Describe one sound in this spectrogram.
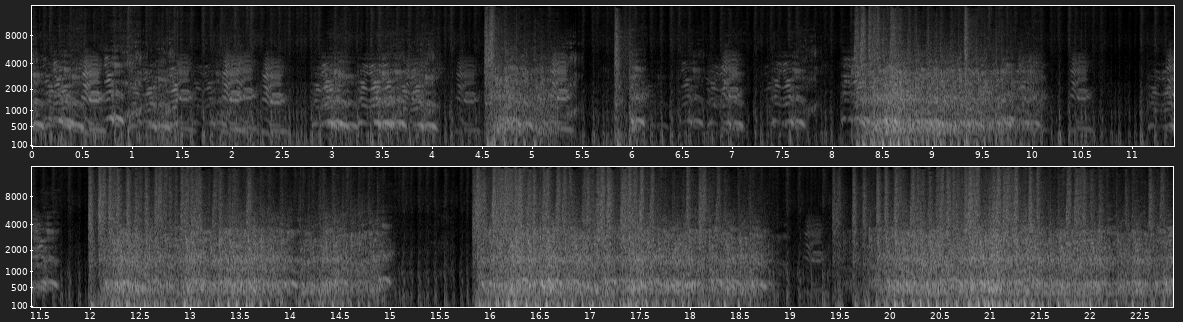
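A large herd of llamas bleats and grunts all at once.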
